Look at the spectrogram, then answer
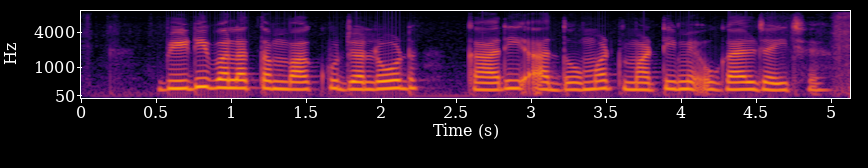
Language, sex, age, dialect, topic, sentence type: Maithili, female, 25-30, Eastern / Thethi, agriculture, statement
